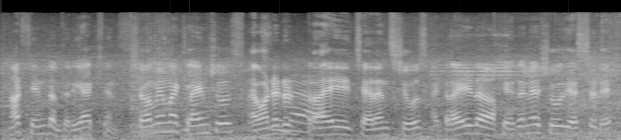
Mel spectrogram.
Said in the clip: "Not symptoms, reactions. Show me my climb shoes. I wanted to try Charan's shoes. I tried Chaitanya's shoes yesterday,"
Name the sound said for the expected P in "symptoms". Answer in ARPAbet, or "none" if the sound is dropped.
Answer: none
